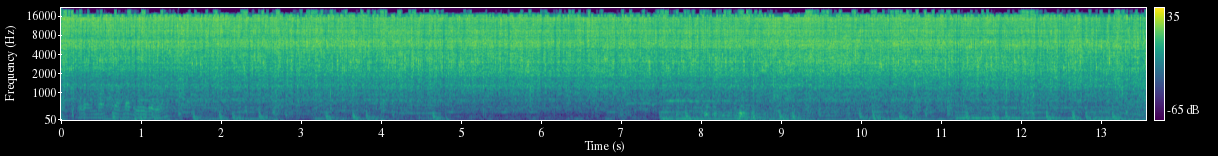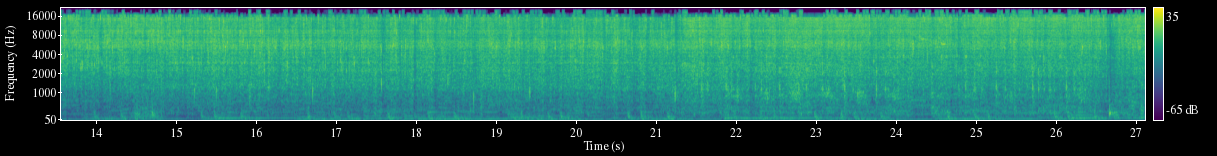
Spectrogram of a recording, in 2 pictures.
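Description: Spice paste for a desi-style chicken curry sizzles and is stirred in a pan, a loud, sustained crackle with scraping strokes and a voice talking over it at times.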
